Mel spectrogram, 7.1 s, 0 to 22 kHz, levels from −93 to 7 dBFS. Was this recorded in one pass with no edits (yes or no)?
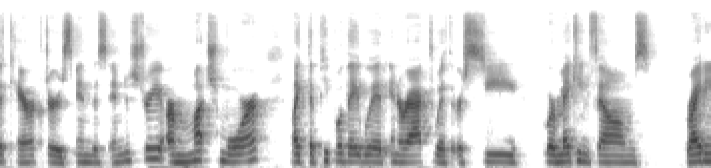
yes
